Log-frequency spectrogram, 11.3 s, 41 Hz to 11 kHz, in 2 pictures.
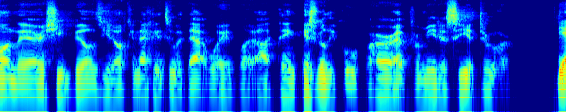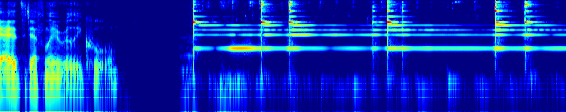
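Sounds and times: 
speech: 0:00.0 - 0:06.9
small hand bell ringing: 0:07.6 - 0:11.3.

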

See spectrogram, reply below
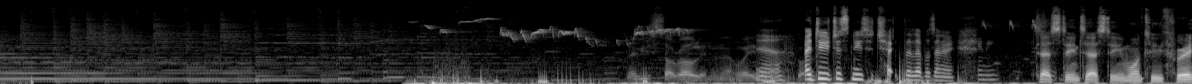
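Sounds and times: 
grey wagtail calling in a park: 0:04.0 - 0:07.1
speech: 0:06.5 - 0:11.9.

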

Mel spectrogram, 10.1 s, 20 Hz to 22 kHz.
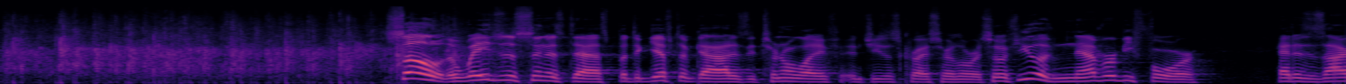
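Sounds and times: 
audience applauding: 0:00.0 - 0:03.7
speech: 0:03.0 - 0:10.0.

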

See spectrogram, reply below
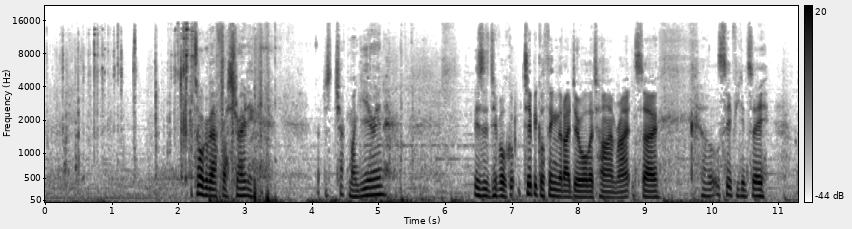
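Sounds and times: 
low steady hum of an idling car engine: 0:00.0 - 0:11.2
keys jingling and clinking: 0:00.1 - 0:03.0
speech: 0:02.3 - 0:03.4, 0:04.3 - 0:05.4, 0:06.4 - 0:10.9.

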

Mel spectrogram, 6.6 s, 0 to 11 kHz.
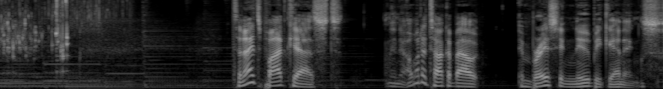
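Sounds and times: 
drink pouring into a glass: 0:00.0 - 0:01.4
speech: 0:02.4 - 0:06.6.

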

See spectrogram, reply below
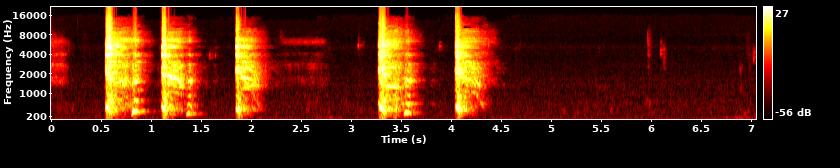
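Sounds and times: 
person coughing harshly: 0:00.6 - 0:02.2, 0:03.3 - 0:04.5.

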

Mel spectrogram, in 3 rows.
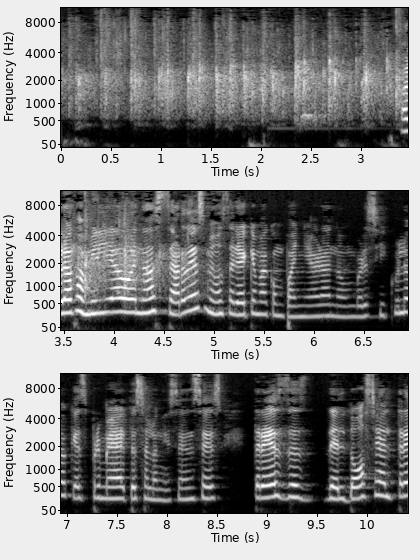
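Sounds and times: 
crowd of many hands clapping: 0:00.0 - 0:04.9
speech: 0:03.4 - 0:10.4.

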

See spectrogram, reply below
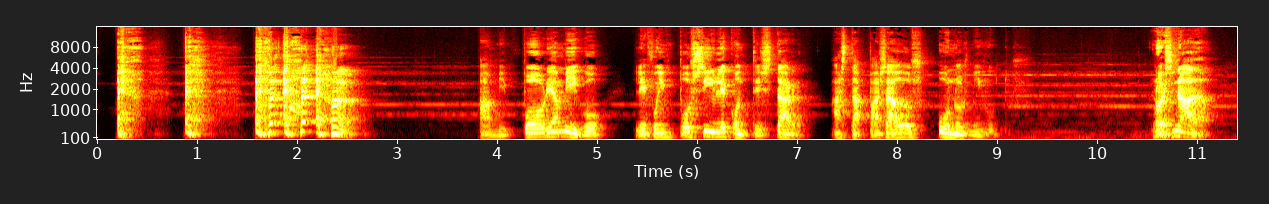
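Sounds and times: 
person having a harsh hacking coughing fit: 0:00.2 - 0:02.7
speech: 0:04.0 - 0:09.2, 0:10.6 - 0:11.2.

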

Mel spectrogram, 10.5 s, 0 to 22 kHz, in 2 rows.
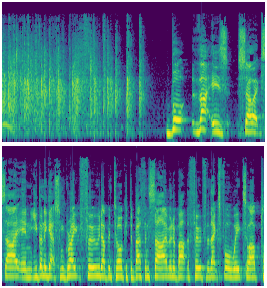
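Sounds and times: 
room full of people applauding: 0:00.0 - 0:03.0
speech: 0:03.3 - 0:10.5.

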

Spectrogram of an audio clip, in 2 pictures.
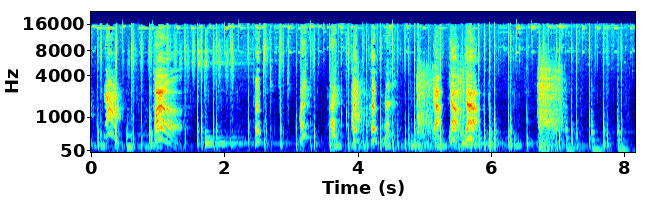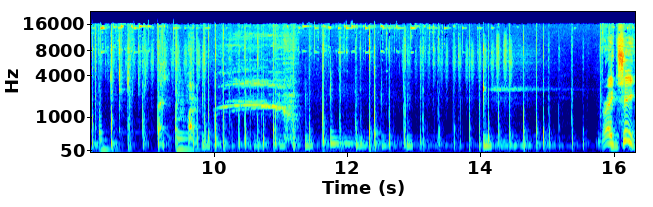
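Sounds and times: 
horse hooves clattering: 0:00.0 - 0:16.3
horses neighing and whinnying: 0:02.4 - 0:07.3, 0:09.2 - 0:11.4
men shouting urgent calls: 0:03.2 - 0:05.9
speech: 0:16.0 - 0:16.3.

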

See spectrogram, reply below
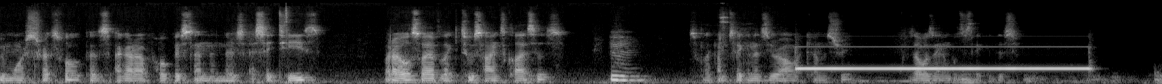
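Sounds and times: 
speech: 0:00.0 - 0:09.8
electronic bell ringing: 0:08.0 - 0:11.0.

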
